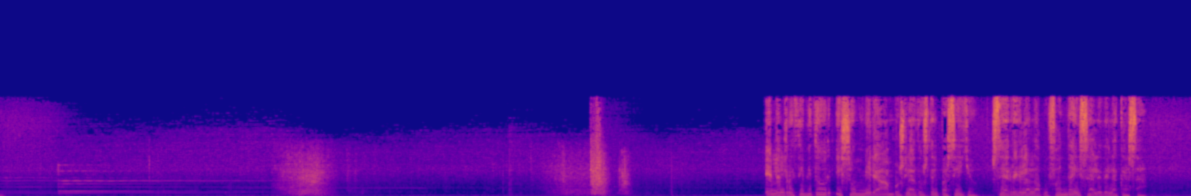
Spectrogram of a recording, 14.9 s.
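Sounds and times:
brief steady hum: 0:00.0 - 0:14.8
sliding frosted glass door opening: 0:03.4 - 0:04.6, 0:06.7 - 0:08.1
speech: 0:09.6 - 0:14.6.

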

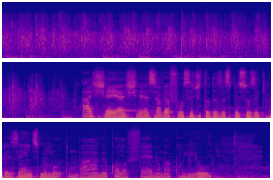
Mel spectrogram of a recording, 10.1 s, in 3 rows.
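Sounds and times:
group applauding: 0:00.0 - 0:04.5
speech: 0:04.4 - 0:09.6.

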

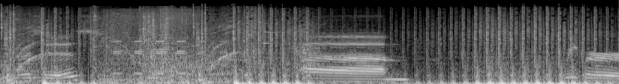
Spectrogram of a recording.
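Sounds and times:
speech: 0:00.3 - 0:02.2
mounted gun firing automatic bursts in a video game shooting gallery: 0:00.4 - 0:06.1.

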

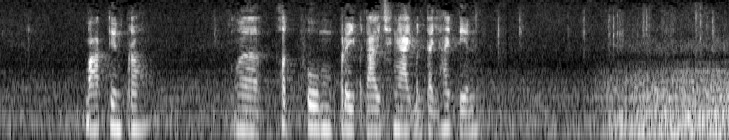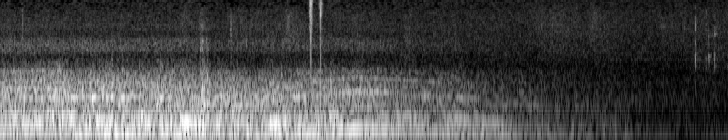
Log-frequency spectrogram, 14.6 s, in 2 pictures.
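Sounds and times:
speech: 0:00.8 - 0:01.6, 0:02.3 - 0:04.9
car engine rumbling while driving, then stalling: 0:05.0 - 0:14.5.

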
